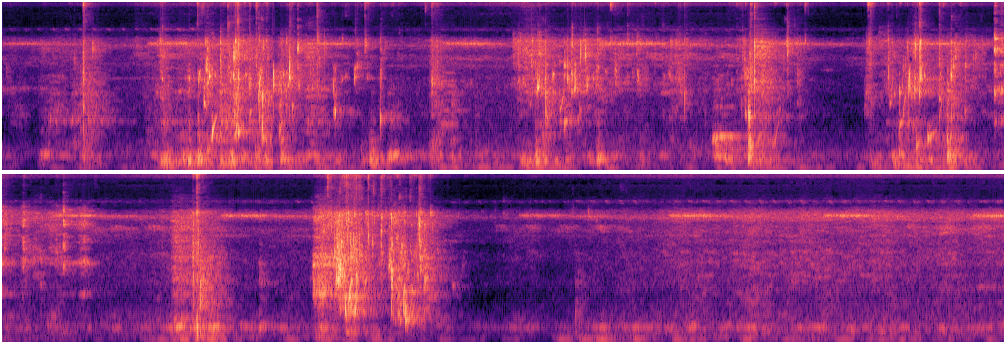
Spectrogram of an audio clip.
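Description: Tapioca (cassava) pieces being washed in water in a pot, with repeated bursts of sloshing and splashing as the roots are stirred and rubbed, separated by brief pauses, close and fairly loud with no talking.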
